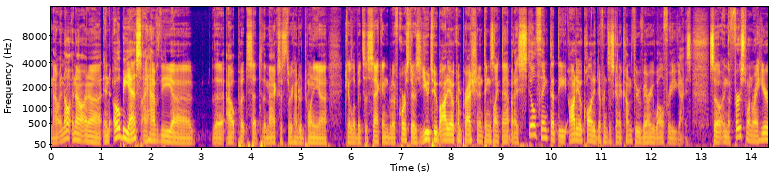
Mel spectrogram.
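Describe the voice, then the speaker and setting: A man with a deep voice walks through a casual tech review, his pitch moving up and down a lot. He rambles with plenty of fillers. He is recorded close on a USB studio microphone with a dry sound. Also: dry recording. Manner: rambling, filler-heavy explanations.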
